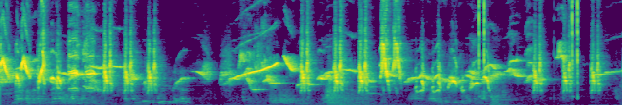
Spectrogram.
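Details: Female Oriental magpie-robin in full song, calling rivals. The song is a rapid, continuous run of high whistles, sharp chips and trills, delivered about four notes a second. Faint low background noise is present.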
